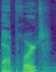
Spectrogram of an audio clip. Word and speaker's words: apport: well so now we've talked about how to pronounce a port that's it what is an airport so i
